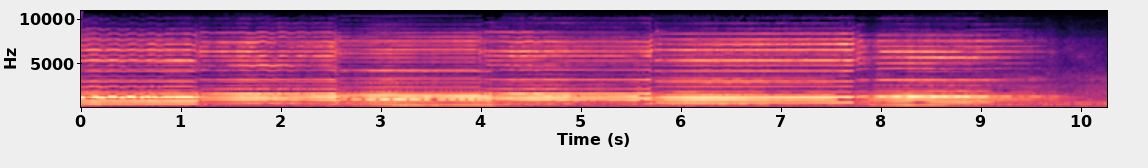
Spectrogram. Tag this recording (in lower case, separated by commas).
violin, musical instrument, music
